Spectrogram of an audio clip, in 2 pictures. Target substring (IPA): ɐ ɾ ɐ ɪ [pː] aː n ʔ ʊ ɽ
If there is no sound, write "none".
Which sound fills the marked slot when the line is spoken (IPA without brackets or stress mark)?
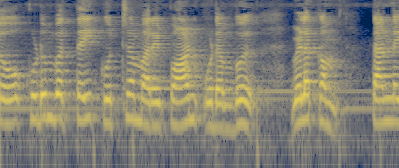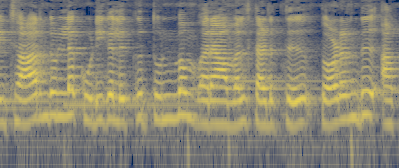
pː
